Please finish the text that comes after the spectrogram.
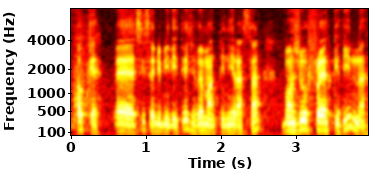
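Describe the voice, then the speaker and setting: A man's voice: mid-range voice, normal speed, a bit bright, a little hiss or hum. A man hosting an interview, asking questions in a polite, hesitant way with frequent filler sounds. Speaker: interview host. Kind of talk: conversational religious interview.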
